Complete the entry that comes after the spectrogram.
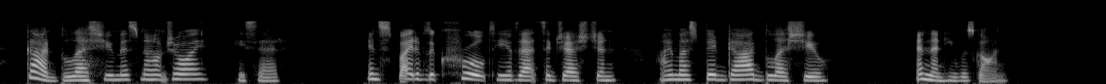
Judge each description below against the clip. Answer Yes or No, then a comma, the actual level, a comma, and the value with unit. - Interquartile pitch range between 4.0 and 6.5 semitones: No, average, 3.5 semitones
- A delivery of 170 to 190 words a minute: No, average, 140 wpm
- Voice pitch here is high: Yes, high, 210 Hz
